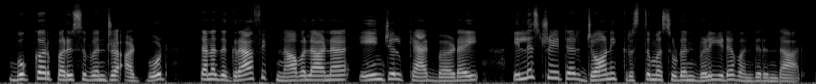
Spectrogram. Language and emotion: Tamil, neutral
